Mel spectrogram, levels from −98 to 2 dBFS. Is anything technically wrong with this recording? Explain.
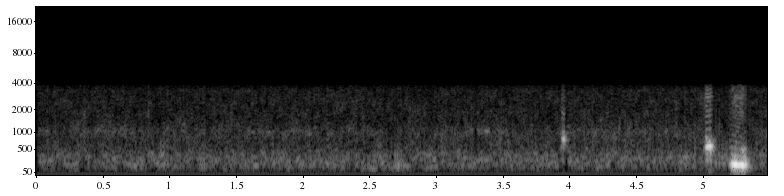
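Yes. Throughout the clip, the speech shows tandem speech coding. It seems to have passed through several low-rate speech coders in a row, each re-encoding the previous one's already damaged output. The errors stack, leaving it rough, muffled and warbly, with nothing above 3.8 kHz.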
